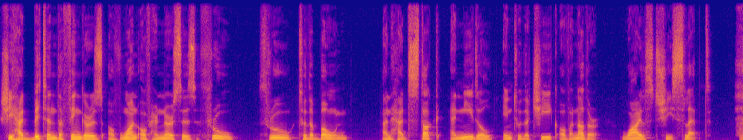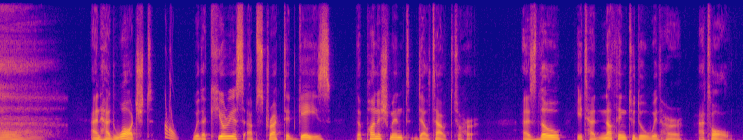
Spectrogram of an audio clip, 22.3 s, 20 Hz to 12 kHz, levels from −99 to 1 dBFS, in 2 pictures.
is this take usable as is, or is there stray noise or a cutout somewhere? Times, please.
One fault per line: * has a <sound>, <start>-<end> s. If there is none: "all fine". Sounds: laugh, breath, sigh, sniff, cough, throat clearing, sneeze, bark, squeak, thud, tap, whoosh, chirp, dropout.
* has a sigh, 11.0-12.2 s
* has a chirp, 13.6-13.8 s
